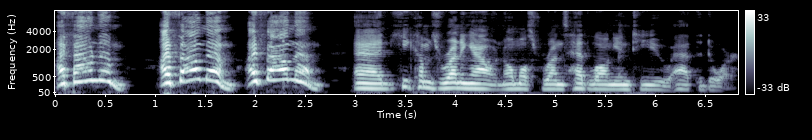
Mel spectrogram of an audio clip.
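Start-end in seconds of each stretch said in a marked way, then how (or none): 0.0-2.7 very high, very loud, shrill, thrilled yelling. A game master voicing a character yelling from inside; very excited shout. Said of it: "a very excited shout as he starts yelling".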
